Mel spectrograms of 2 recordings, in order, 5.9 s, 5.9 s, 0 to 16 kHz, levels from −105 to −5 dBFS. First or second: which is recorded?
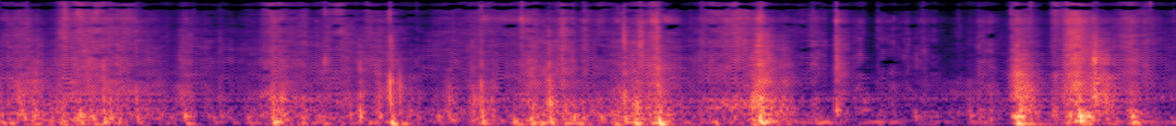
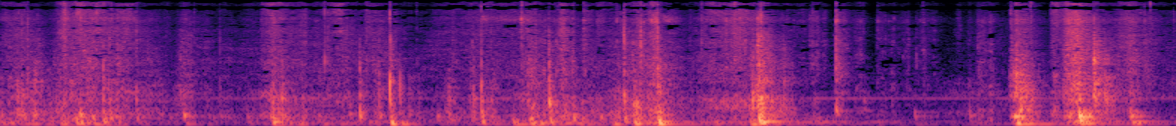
second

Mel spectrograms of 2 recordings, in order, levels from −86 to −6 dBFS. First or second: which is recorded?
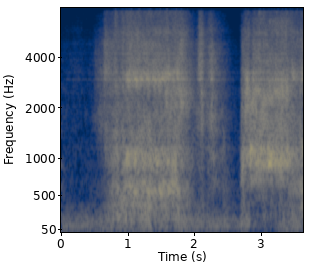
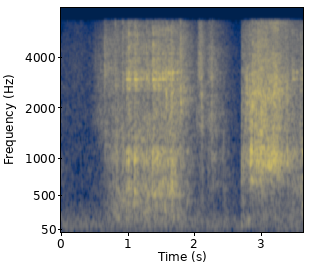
second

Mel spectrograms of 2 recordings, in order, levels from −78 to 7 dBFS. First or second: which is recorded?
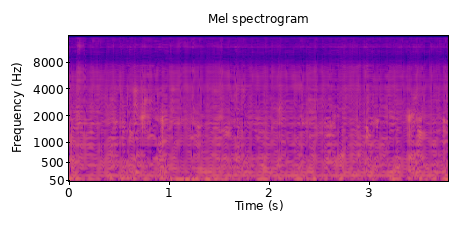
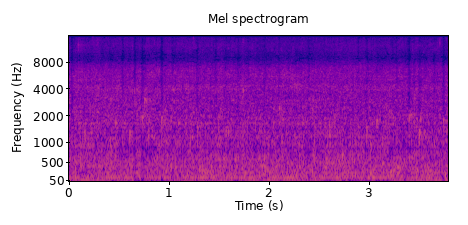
second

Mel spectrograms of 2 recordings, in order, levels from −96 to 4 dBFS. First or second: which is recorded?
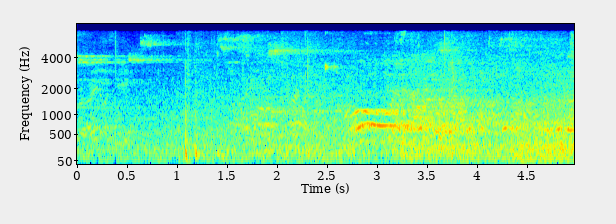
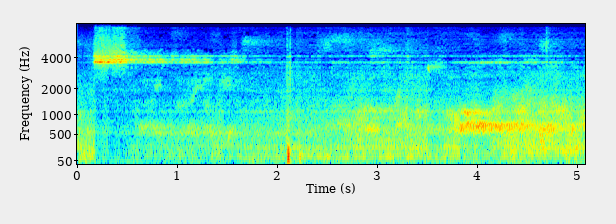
first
